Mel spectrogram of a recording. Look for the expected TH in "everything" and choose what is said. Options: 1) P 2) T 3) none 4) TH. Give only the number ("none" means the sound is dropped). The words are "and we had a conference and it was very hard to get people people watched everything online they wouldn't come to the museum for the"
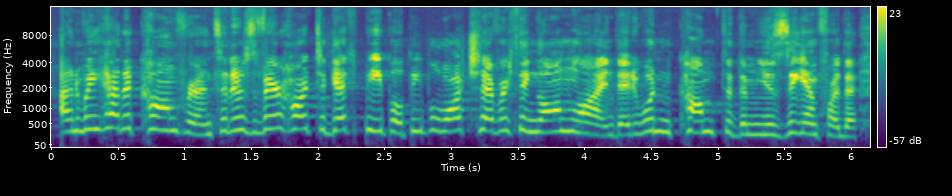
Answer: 4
